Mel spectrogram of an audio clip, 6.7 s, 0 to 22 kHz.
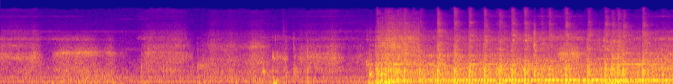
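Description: Kawasaki Ninja RR150's two-stroke single-cylinder engine starting up a little over halfway through, then running steadily at idle.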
